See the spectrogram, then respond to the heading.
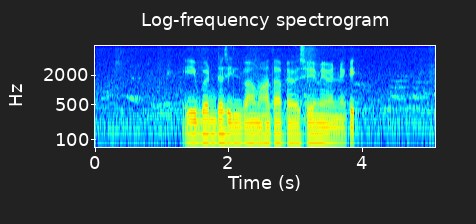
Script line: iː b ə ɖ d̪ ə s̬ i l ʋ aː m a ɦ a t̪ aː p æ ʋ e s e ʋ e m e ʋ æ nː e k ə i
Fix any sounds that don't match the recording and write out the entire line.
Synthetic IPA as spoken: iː b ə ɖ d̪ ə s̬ i l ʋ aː m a ɦ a t̪ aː p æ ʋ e s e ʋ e m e ʋ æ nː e k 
